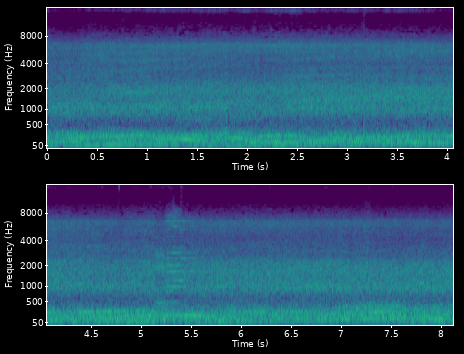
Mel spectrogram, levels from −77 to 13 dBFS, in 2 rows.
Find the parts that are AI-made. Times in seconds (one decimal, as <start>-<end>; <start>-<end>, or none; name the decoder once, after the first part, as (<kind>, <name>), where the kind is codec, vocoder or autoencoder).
none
